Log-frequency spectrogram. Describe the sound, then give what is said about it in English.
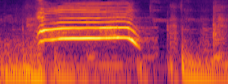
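A soundboard clip: a man lets out one loud, sustained, high-pitched scream lasting about a second, its pitch sagging as it cuts off, followed by quieter background noise. “We do have a lot of random screams on the board.”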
